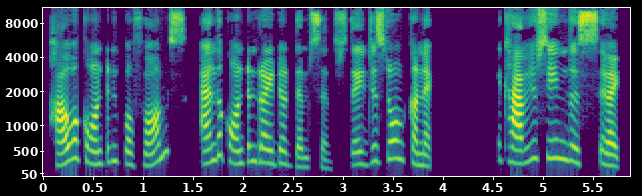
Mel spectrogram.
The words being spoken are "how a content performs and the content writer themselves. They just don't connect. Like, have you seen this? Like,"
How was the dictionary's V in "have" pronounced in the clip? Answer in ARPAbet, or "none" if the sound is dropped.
V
